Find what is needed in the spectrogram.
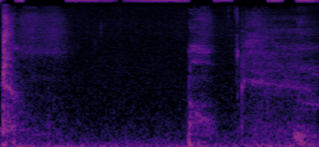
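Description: A pause in a newsreader's speech: low studio room tone with a faint breath a little over a second in.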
